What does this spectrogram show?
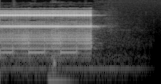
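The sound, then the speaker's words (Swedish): A harsh, steady electronic buzz-tone of a phone line cutting off holds for about a second, then stops abruptly, leaving a faint fading hum. “Där bryts samtalet.”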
